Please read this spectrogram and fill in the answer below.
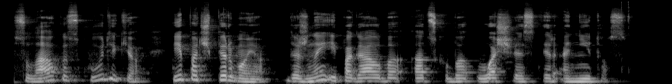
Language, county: Lithuanian, Utena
